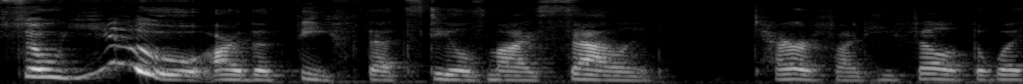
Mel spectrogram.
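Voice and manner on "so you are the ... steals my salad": loud, grating, harsh witch voice. Narrator reading the witch catching the gardener at night, in a harsh witch voice. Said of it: "suddenly a harsh voice said".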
